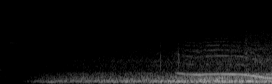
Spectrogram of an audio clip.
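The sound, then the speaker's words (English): Whale sounds from a CD play inside a moving car over a steady low rumble, a long rising-and-falling tonal call sliding through the middle as the background noise swells. “Let's pump those whale sounds and get back on the road.”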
